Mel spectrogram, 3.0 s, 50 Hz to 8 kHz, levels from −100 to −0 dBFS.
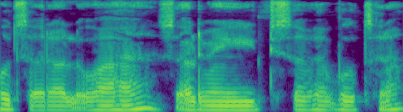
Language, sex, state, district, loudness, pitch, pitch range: Hindi, male, Bihar, Jamui, -17 LUFS, 115 Hz, 115-120 Hz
